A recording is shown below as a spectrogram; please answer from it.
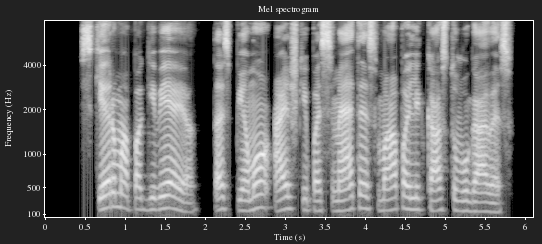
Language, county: Lithuanian, Vilnius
